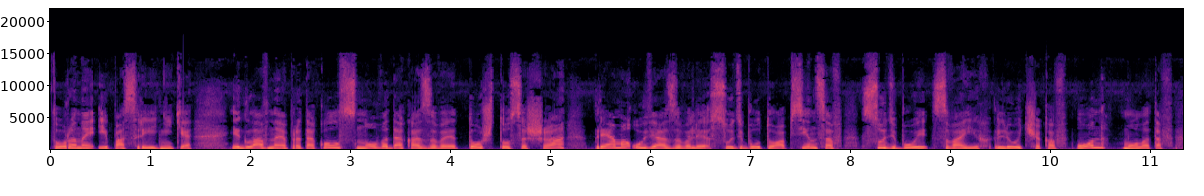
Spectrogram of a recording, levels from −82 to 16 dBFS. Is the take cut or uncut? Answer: cut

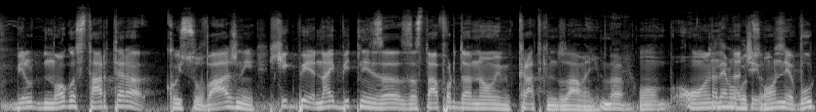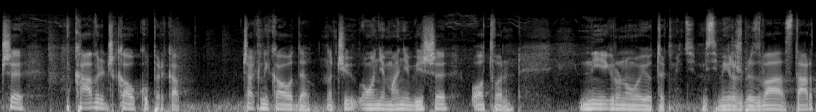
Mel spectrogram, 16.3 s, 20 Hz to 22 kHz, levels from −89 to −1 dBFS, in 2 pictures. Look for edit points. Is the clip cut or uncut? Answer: uncut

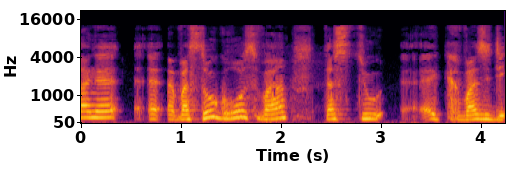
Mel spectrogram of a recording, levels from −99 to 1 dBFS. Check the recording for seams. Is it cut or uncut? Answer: uncut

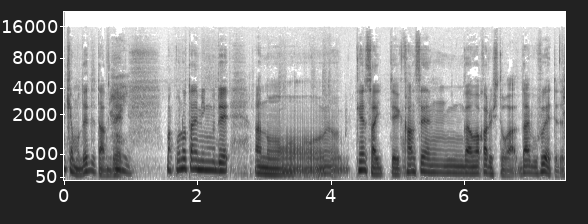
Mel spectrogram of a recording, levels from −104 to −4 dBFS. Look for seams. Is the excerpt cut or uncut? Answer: cut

